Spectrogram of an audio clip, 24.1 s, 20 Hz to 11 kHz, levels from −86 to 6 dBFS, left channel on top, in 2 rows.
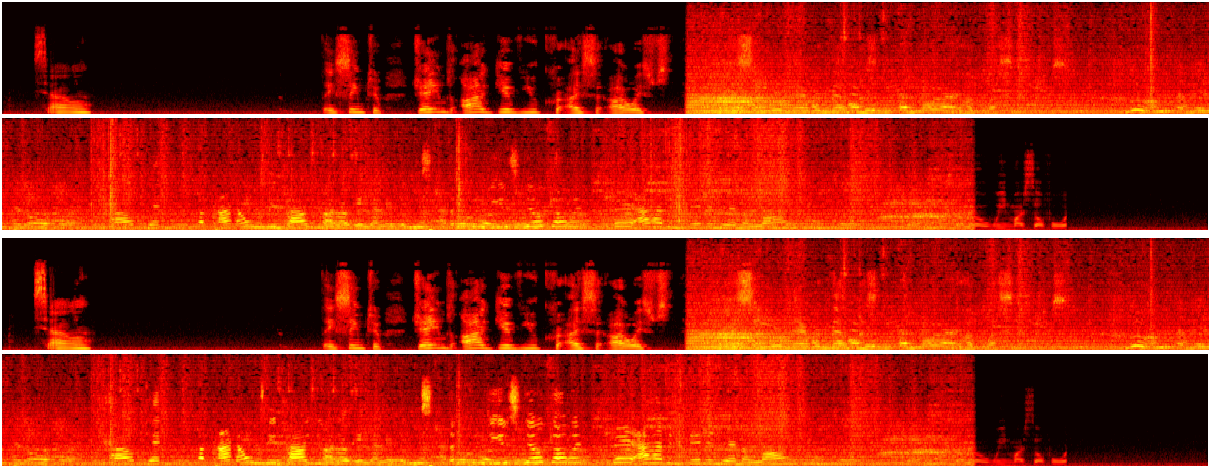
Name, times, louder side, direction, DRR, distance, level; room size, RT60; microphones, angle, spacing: voice 1, 0.3-0.9 13.1-13.7 14.2-16.6 16.9-17.9 18.2-20.5, right 5 dB, 75° right, 0.9 m, -26 dB
voice 2, 3.2-6.7 7.1-9.1 9.5-11.5 12.1-13.1, right 2 dB, 20° right, 1.1 m, -32 dB
sound 1, 6.8-21.8, equal, ahead, 1.9 m, -28 dB
sound 2, 9.8-9.9 10.6-10.7 11.4-11.7 12.4-12.5 12.9-13.4 14.0-14.1 14.6-15.2 15.8-15.9 16.4-16.8 17.4-17.6 18.0-18.3 18.5-19.0 19.3-19.4 19.6-19.7, left 4 dB, 30° left, 2.5 m, -37 dB
voice 3, 13.7-14.1 14.5-14.8 18.0-18.4 21.3-22.7, left 3 dB, 70° left, 6.2 m, -43 dB
head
